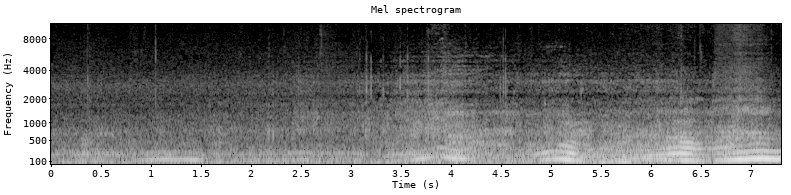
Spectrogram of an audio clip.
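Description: Mercedes-AMG E53 coupé's turbocharged inline-six revving up and down in repeated surges as the car slides sideways on snow under throttle. It grows louder as the car comes close near the end.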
